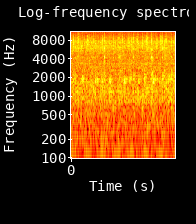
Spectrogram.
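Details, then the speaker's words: 1995 GMC Suburban 6.5L turbo diesel after HX35 Holset clone turbo install, idling while warming up after first start: steady even clatter with regular light tick, no misses or knocks; normal idle. "I'm gonna let this run for a good 15 minutes just to bring it up to temp and let that oil get circulated"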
